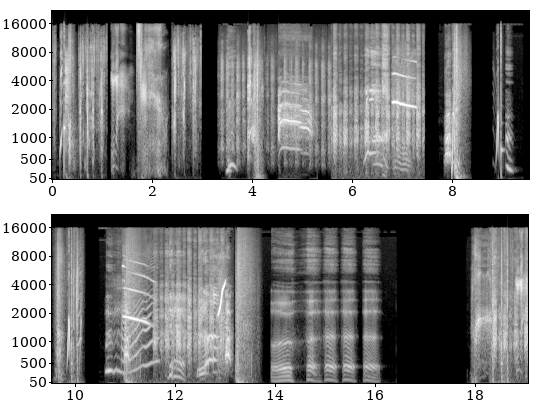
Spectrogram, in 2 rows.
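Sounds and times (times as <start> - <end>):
squeaky babbling cartoon voices: 3.4 - 5.6, 6.2 - 7.4, 10.7 - 13.2.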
